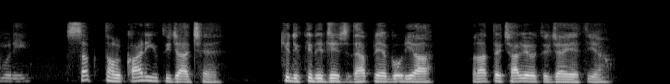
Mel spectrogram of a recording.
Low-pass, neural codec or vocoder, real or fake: 7.2 kHz; codec, 16 kHz, 1.1 kbps, Voila-Tokenizer; fake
